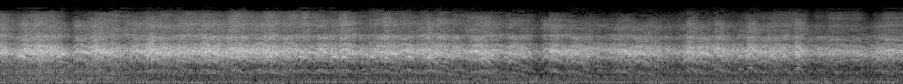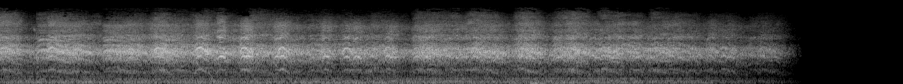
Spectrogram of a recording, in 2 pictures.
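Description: Many birds chatter and squawk loudly, echoing in a large hall.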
